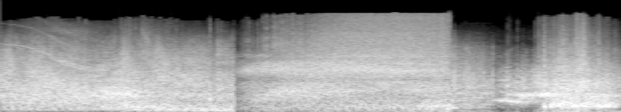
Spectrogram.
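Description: Turkish military jets roar overhead during a cross-border operation, a loud, sustained broadband rush of jet engine noise that shifts in character twice as the aircraft pass, with no voices.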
